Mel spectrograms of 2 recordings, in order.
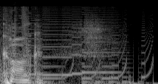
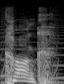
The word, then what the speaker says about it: conch: got the conch horn i was very specific of uh enunciating the n in the word conch and yes in the bahamas they pronounce it conch not conch all right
